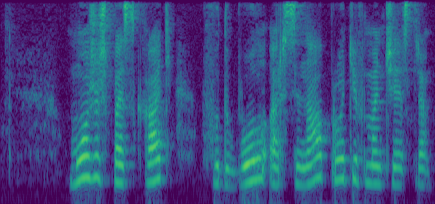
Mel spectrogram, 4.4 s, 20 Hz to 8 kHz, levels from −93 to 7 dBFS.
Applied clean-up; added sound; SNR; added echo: none; none; none; none.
